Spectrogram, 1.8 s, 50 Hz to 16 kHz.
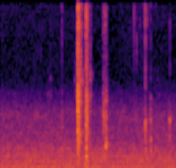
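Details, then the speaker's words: Mercedes GL450 with a no-start complaint: with ignition on, the engine won't start while the cooling fan blows steadily in a constant whoosh and drone. "Can you see um the fan is blowing steady and which is very very bad."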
